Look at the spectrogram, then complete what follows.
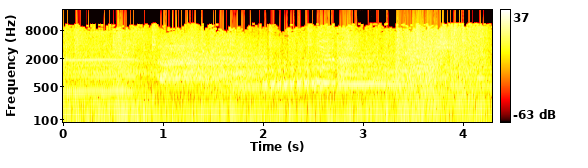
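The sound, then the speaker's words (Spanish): Tires screech as a car brakes hard and spins around during a chase past SWAT cars in the 2013 action film El Último Desafío: a loud, sustained squeal over a roaring engine. “Alcanza a los coches del SWAT, acelera, los esquiva y los adelanta. Frena en seco, da media vuelta y sigue circulando marcha atrás.”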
